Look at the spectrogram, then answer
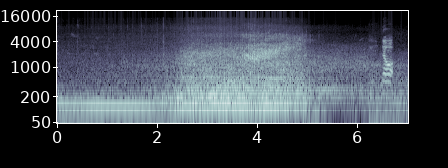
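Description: Bugatti Chiron engine pulling hard under acceleration: a loud, rising roar that swells and then drops away, with someone talking over it.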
